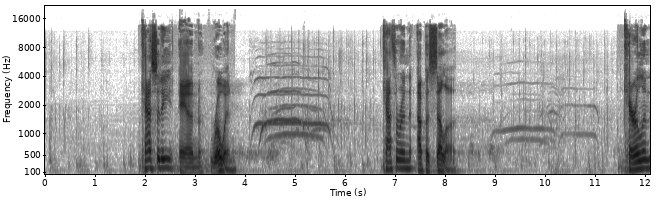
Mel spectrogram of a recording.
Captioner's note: cheering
